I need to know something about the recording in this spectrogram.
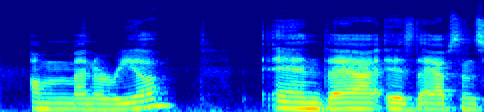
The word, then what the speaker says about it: amenorrhea: women, they'll develop something, I believe it is pronounced amenorrhea, and that is the absence of a normal period.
